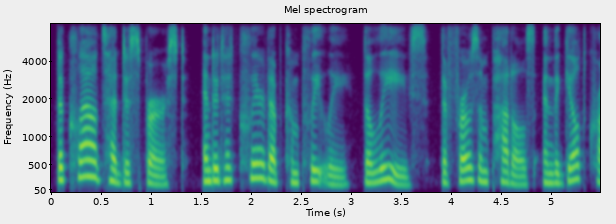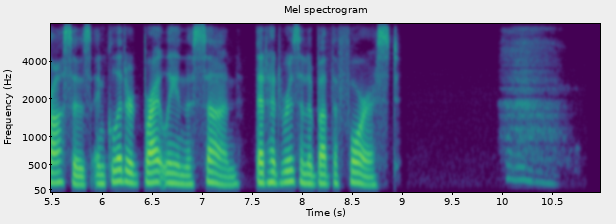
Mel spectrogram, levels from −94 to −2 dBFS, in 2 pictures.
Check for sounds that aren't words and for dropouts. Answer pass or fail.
fail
